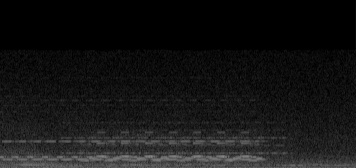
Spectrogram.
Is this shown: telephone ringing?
yes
